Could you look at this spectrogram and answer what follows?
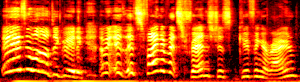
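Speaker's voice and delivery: high, loud laughing speech. Real, not acted. Admitting it's degrading to viewers, laughing. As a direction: talk through a laugh.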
